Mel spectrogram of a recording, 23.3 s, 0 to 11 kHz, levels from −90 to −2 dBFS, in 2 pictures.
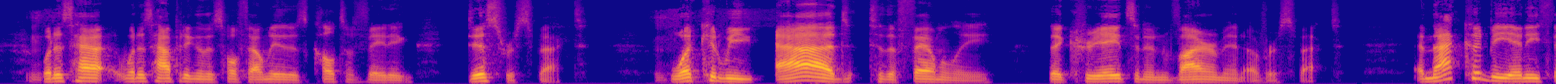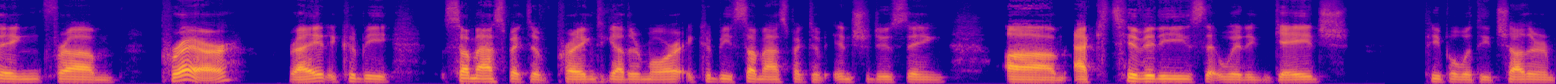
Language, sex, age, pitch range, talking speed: English, male, 40-59, 95-110 Hz, 155 wpm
